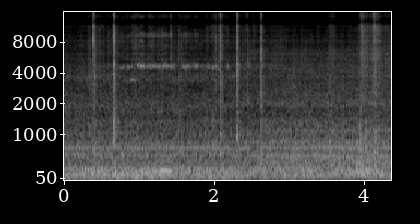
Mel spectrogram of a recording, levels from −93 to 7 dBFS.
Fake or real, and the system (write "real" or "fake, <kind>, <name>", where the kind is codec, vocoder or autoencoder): fake, autoencoder, DAC-VAE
